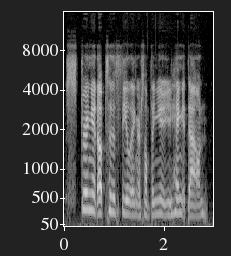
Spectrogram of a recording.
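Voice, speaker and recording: A woman's voice: a little high, fairly quick, clean tone, no echo. A woman who grew up in Denmark, co-hosting a casual podcast and telling stories at an easy pace with many fillers. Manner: relaxed storytelling with many fillers. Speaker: podcast co-host. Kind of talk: casual chat.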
